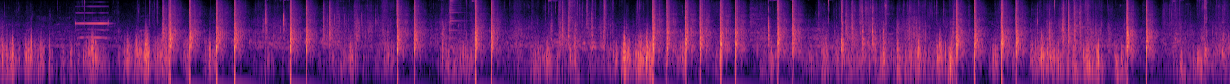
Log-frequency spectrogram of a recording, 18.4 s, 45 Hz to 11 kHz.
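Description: A shot timer's short electronic start beep, then a CZ 75 pistol fired in rapid strings of shots, with short pauses between the strings.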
